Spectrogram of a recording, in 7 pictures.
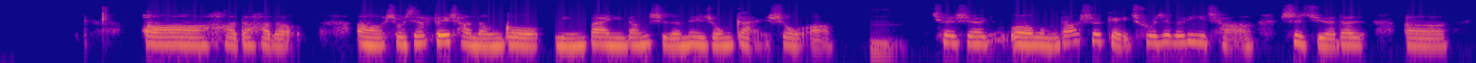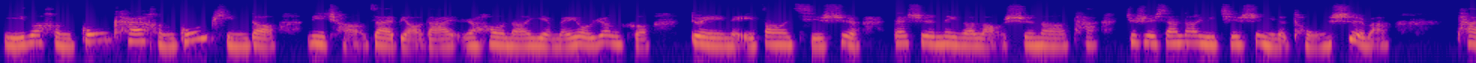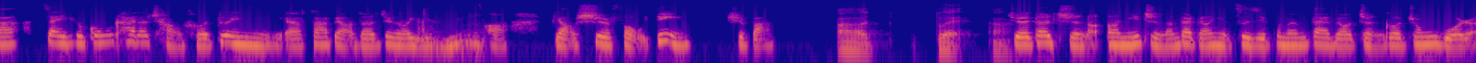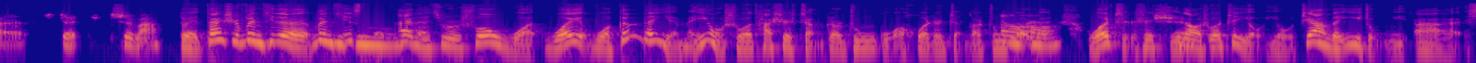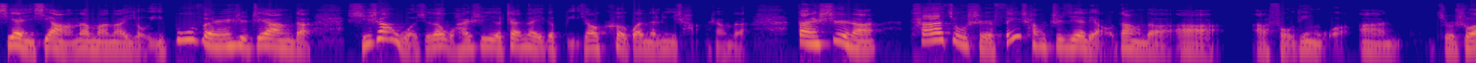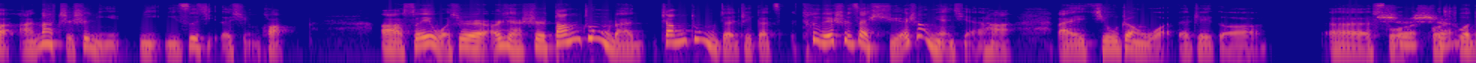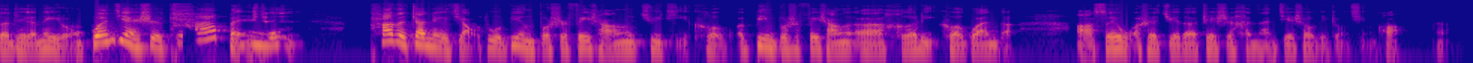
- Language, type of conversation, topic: Chinese, advice, 在聚会中被当众纠正时，我感到尴尬和愤怒该怎么办？
- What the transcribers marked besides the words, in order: other background noise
